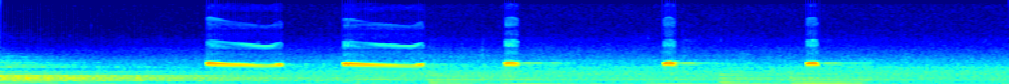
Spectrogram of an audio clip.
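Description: Recorded choral music fading out, then a drum major's whistle blown in a signal of two long blasts and three short ones, each with a slight drop in pitch at the end.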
